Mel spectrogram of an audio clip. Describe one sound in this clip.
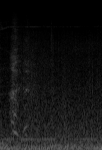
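A young woman speaks quietly.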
